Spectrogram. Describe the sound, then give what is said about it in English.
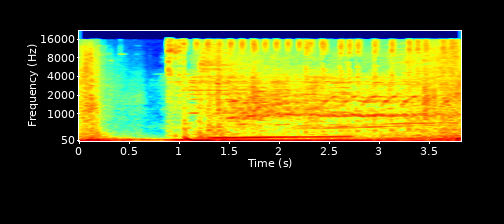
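A car skids with a sustained, whining tire squeal over loud engine and road noise, starting abruptly after a brief quieter moment and holding steady to the end. “all had like car noises and gunfire like mixed into the track.”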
